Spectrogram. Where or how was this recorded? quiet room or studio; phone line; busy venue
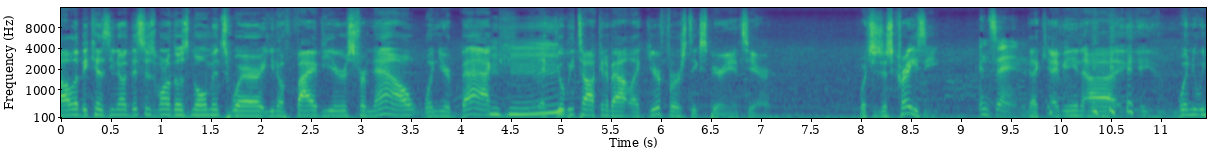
busy venue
